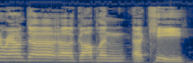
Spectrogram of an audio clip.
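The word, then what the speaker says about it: Quay: Like I ran around uh uh Goblin uh Key. Apparently that's how you pronounce it a bunch of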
